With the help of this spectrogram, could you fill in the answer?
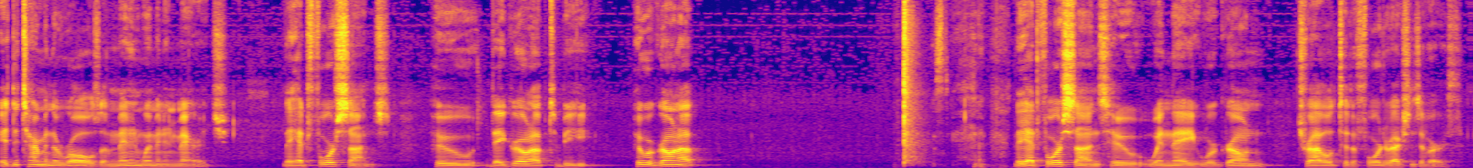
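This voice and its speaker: A young man student reading a creation myth aloud for a class, steady with occasional stumbles. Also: fairly low pitch, measured pace, vocal fry, pauses often. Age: young adult. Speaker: student reader.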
